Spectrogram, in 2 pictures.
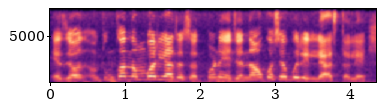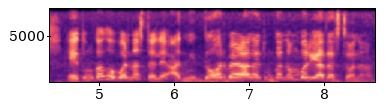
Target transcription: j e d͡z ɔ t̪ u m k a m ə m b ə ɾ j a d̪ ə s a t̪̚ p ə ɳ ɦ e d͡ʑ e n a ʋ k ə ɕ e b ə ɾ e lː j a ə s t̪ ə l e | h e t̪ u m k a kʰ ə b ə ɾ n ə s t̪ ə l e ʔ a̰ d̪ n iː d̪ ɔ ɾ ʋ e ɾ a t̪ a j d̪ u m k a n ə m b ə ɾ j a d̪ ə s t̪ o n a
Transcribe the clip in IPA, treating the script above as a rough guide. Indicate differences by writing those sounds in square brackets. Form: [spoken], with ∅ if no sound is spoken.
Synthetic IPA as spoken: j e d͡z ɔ t̪ u m k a [n] ə m b ə ɾ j a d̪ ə s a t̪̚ p ə ɳ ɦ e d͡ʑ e n a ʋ k ə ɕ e b ə ɾ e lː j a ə s t̪ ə l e | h e t̪ u m k a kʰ ə b ə ɾ n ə s t̪ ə l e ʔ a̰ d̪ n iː d̪ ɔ ɾ ʋ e [ɭ] a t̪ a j [t̪] u m k a n ə m b ə ɾ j a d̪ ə s t̪ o n a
